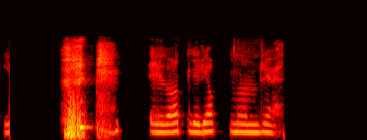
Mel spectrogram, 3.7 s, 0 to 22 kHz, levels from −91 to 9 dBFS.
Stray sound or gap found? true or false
false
